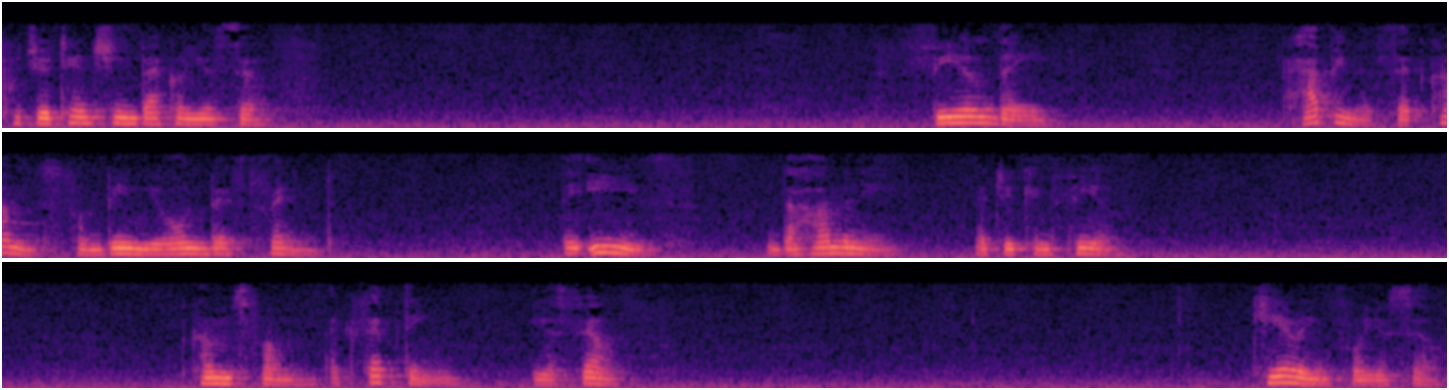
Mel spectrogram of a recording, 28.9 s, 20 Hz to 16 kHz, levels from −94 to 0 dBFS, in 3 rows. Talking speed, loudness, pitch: 70 wpm, -34 LUFS, 145 Hz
